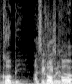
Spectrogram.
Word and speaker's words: Kobe: basketball fans I think it's no but it's Kobe you know I'm from Ghana it's Kobe it's K it's SP it's spelled double k k okay wait wait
